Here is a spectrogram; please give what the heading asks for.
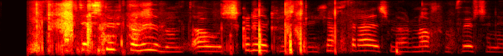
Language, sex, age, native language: Icelandic, male, 11, Icelandic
